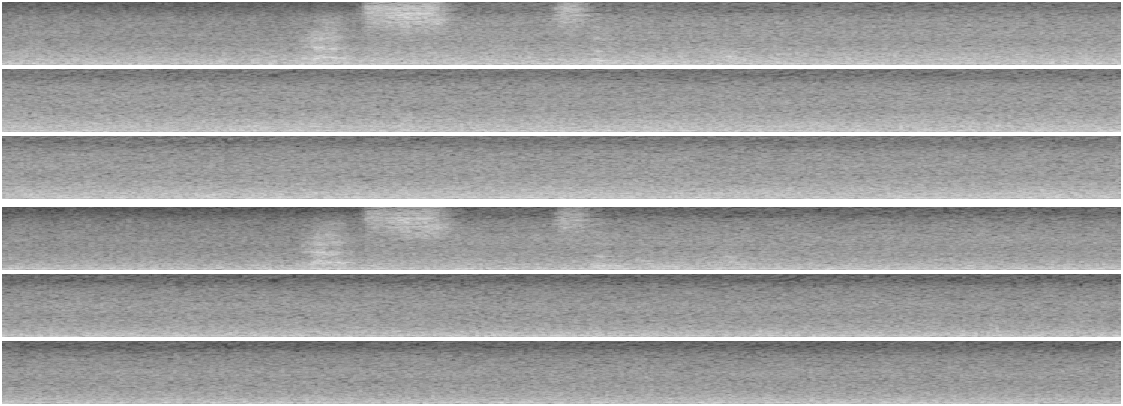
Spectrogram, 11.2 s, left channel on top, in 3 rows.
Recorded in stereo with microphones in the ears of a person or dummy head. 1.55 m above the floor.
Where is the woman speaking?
20° left (ahead or behind), 1.7 m.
